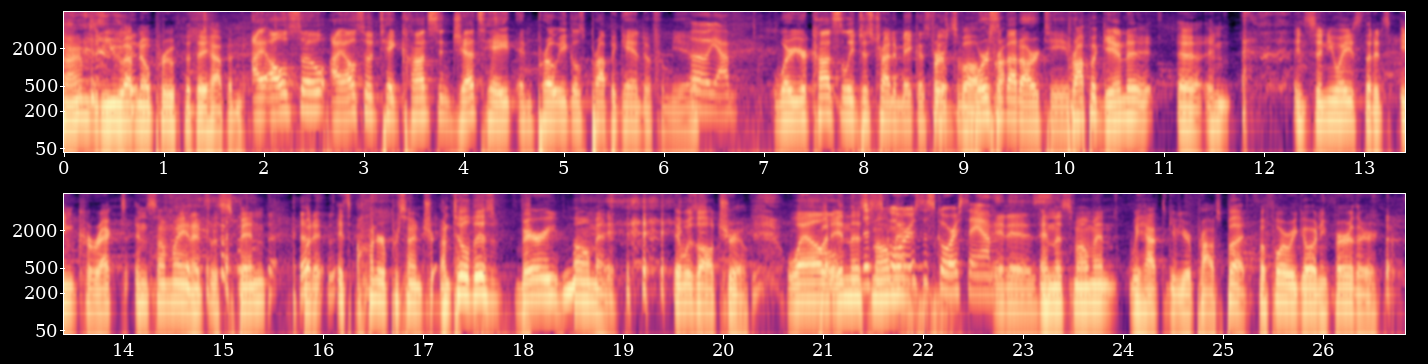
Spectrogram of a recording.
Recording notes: Live from Hershey!! Coming to you live from Hershey, PA.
